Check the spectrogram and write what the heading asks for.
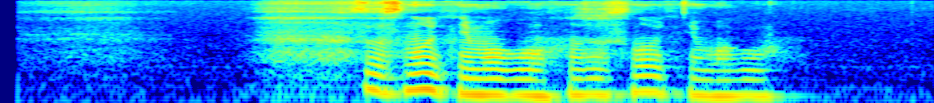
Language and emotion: Russian, sad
